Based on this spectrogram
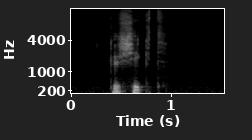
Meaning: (verb) past participle of schicken; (adjective) adept, habile, skillful, clever; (adverb) adeptly, skillfully
- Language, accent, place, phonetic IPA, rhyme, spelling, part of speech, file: German, Germany, Berlin, [ɡəˈʃɪkt], -ɪkt, geschickt, adjective / verb, De-geschickt.ogg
